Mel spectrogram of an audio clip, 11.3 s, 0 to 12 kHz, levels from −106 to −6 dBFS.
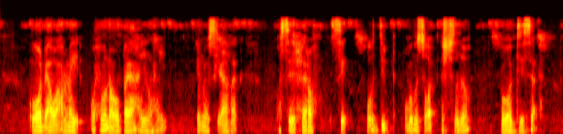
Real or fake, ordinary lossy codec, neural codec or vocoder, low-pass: fake; none; codec, 16 kHz, 2 kbps, FreqCodec, larger model; 7.2 kHz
